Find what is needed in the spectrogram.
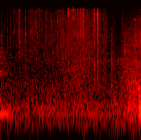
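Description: Near silence: room tone with a few faint rustles.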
